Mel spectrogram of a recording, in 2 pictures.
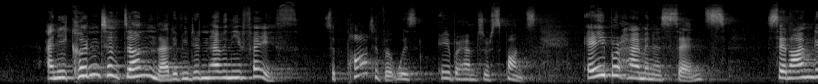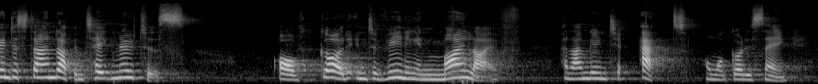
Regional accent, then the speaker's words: Zimbabwe; And it looks a bit African, and I come from Zimbabwe, so that's why I like it.

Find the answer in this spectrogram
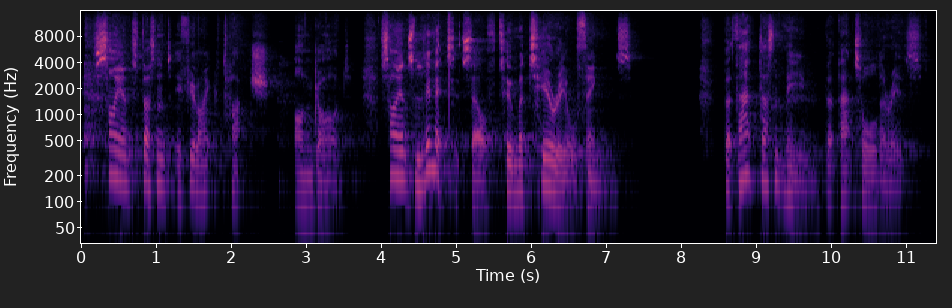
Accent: London, United Kingdom; born there; I was born in London, 1957.

